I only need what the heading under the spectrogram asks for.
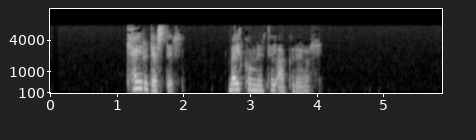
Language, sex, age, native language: Icelandic, female, 30-39, Icelandic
